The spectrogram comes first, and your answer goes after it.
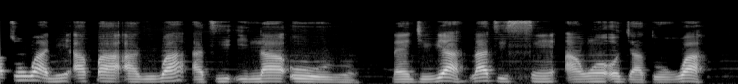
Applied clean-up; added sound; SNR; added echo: neural separator model SepFormer DNS4.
